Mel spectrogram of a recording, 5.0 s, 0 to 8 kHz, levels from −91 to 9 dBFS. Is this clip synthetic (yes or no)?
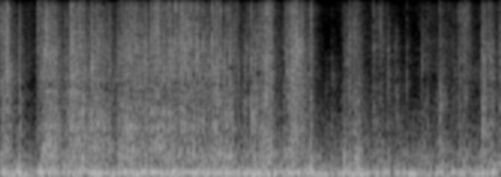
yes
